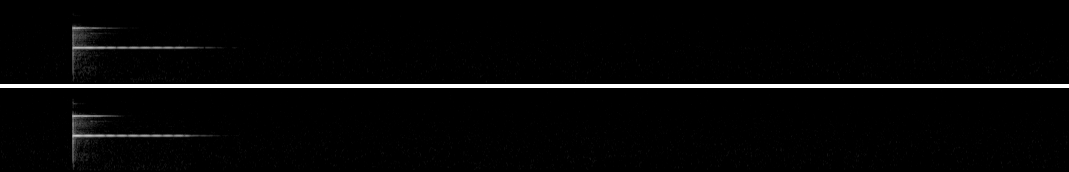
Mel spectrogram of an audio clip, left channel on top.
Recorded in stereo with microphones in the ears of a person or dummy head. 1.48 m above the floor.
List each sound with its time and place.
0.7 s a chime: 30° right (ahead or behind), 0.6 m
